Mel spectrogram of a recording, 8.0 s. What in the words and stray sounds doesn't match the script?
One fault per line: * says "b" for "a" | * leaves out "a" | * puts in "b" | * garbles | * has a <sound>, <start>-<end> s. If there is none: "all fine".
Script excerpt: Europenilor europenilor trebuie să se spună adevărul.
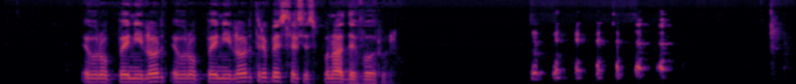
* has a laugh, 5.3-6.8 s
